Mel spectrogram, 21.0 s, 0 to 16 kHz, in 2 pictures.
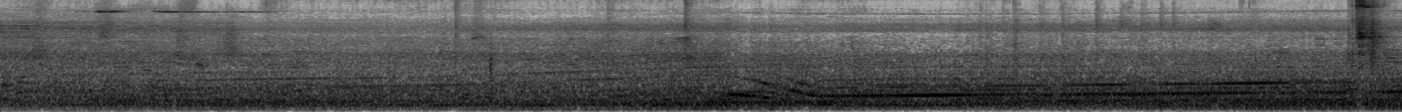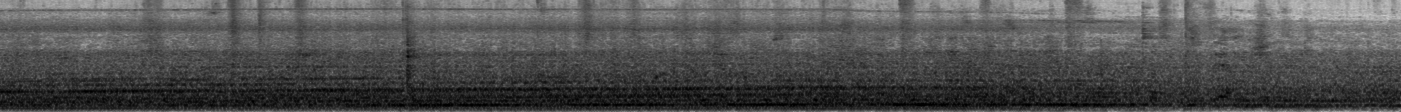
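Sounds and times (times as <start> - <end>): bus engine whine: 0.0 - 21.0.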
